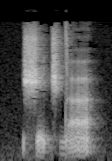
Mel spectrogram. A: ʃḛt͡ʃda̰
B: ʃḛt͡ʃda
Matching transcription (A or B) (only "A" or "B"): A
